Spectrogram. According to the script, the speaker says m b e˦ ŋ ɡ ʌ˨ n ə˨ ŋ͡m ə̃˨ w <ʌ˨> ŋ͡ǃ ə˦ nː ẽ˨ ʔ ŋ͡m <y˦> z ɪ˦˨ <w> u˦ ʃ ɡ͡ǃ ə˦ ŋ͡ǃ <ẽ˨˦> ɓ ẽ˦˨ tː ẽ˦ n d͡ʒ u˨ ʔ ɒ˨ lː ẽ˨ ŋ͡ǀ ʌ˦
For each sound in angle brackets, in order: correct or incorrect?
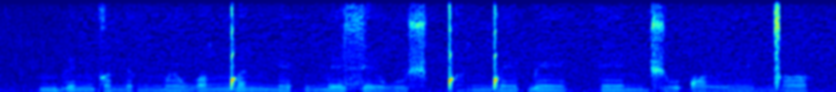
incorrect, incorrect, correct, incorrect

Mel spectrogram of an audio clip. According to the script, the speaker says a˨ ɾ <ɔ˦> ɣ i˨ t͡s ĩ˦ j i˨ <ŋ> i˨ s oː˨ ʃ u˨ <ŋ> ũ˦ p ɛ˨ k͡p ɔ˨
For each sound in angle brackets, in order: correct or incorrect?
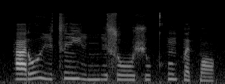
incorrect, correct, incorrect

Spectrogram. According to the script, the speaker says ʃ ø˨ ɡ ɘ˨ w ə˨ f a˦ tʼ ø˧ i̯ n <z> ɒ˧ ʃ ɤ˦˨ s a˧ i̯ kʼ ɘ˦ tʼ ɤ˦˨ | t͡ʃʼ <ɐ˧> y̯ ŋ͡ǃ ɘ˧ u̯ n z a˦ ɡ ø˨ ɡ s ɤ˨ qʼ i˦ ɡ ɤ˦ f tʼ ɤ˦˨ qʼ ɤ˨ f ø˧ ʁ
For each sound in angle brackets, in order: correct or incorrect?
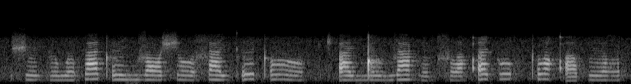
correct, incorrect

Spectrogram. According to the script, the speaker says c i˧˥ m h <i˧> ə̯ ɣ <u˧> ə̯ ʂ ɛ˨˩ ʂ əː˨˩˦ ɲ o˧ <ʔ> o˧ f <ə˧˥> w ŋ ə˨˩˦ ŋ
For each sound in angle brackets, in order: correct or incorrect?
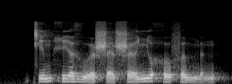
correct, incorrect, incorrect, incorrect

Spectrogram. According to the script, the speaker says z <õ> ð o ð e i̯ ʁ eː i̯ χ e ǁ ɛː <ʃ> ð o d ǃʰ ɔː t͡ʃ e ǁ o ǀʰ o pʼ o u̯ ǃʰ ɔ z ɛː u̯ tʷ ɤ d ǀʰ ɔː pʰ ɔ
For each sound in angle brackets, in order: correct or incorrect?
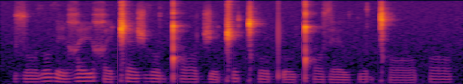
incorrect, incorrect

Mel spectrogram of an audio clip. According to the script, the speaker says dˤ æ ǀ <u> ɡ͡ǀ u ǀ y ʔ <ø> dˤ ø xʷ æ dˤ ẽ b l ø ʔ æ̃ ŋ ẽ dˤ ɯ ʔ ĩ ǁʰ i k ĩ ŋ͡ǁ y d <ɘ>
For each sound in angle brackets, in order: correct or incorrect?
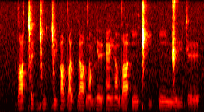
incorrect, correct, incorrect

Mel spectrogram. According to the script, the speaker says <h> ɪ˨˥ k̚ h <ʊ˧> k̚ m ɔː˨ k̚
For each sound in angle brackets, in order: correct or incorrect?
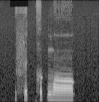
incorrect, correct

